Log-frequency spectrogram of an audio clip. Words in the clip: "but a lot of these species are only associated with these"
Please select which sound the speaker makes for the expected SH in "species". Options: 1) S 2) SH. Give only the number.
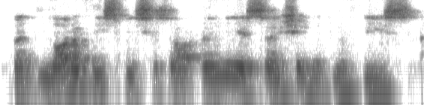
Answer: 1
